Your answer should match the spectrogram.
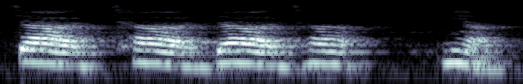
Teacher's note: जो चा वाली लाइन है तालू से बोली जाती है। ताला भी इसको कहते हैं, चा छ जा झ ञ, तालु तो समझते हैं ना, ये इसके ऊपर का भाग।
